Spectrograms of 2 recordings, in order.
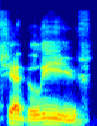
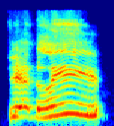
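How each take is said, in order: First: Said in the usual way. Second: Loud, high-pitched exclamation of disbelief; incredulous outburst. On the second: Retold or imitated. Actor recalls the exec walking out on him, incredulous outburst. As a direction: blurt it out, voice shooting way up. Repeats it in mock outrage, laughing.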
